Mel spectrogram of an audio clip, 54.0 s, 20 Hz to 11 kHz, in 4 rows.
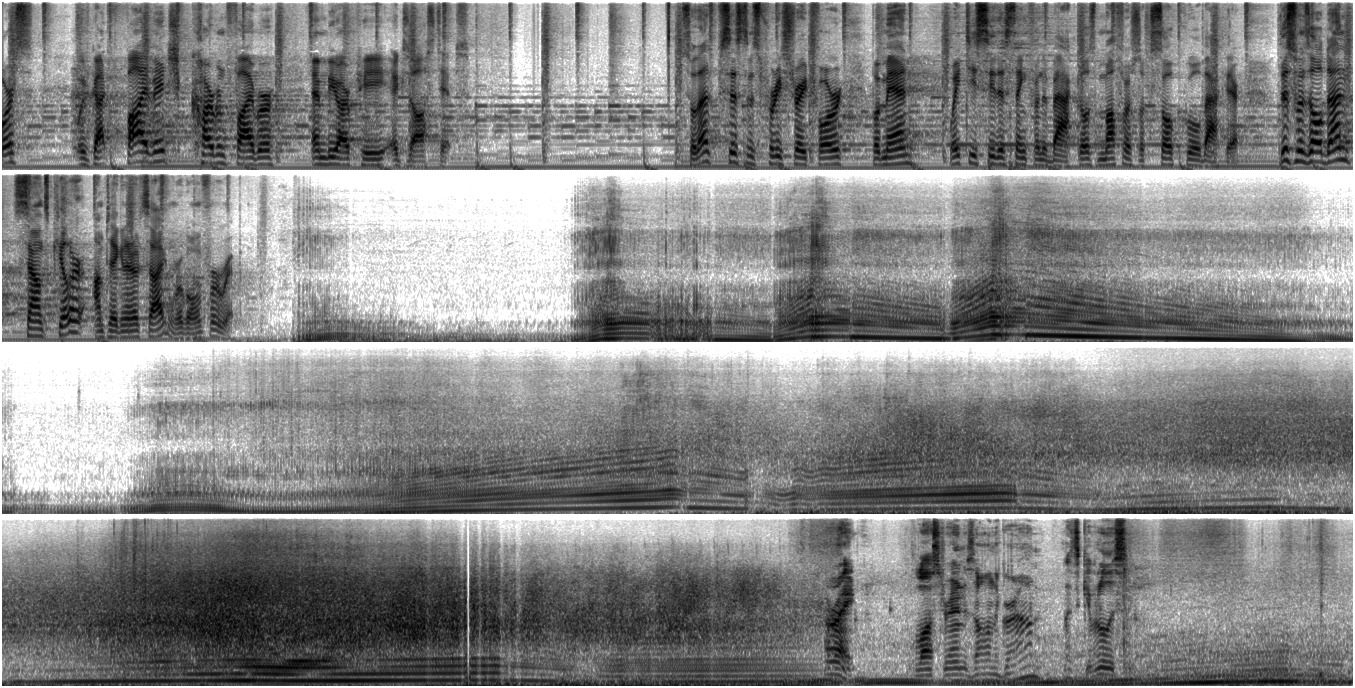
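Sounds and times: car engine revving and accelerating: 19.0 - 54.0
rushing noise: 33.5 - 54.0.

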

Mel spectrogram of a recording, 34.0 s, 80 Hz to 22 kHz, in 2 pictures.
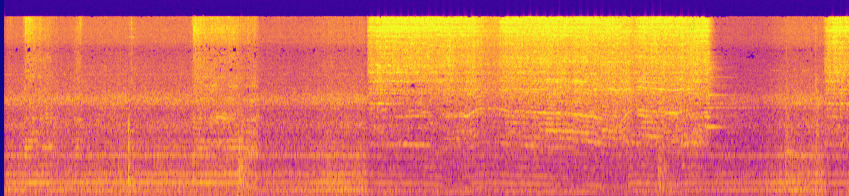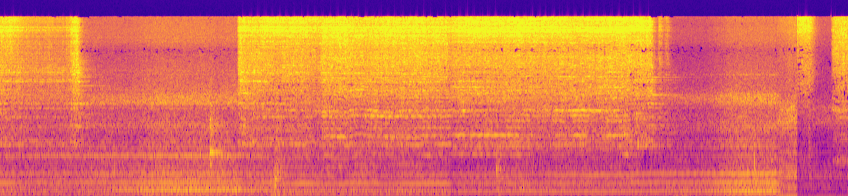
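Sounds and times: table saw cutting wood: 0.1 - 33.9.

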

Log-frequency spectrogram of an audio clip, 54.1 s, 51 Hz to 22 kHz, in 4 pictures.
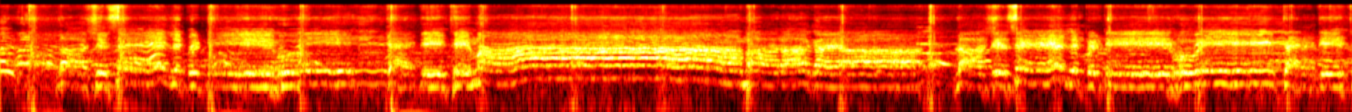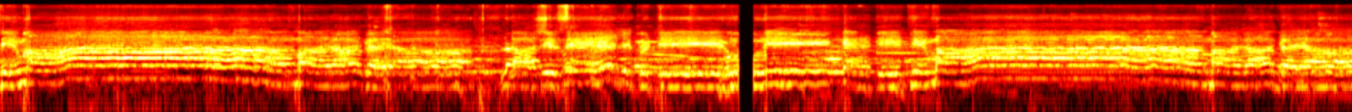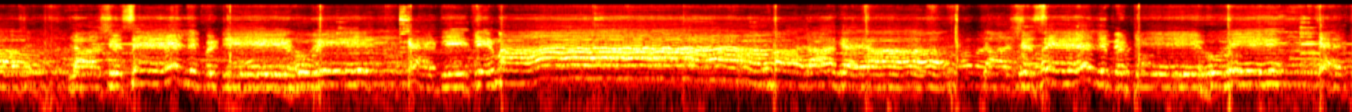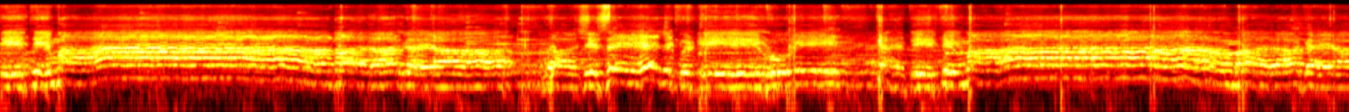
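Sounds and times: men chanting in unison: 0.0 - 54.0
hands slapping chests: 0.1 - 5.0, 7.4 - 10.3.

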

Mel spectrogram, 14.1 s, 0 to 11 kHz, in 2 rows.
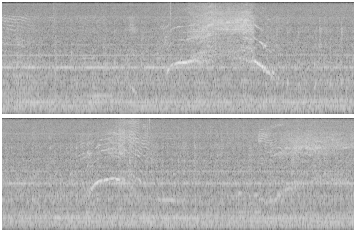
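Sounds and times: airplane cabin rumble: 0.0 - 14.0
baby squealing: 3.2 - 5.6, 8.6 - 10.0.

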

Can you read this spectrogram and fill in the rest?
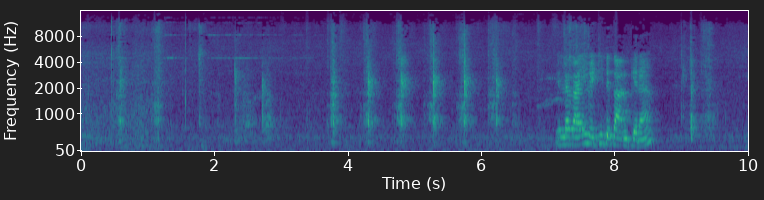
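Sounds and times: knife slicing onion on wooden board: 3.7 - 6.6, 9.1 - 9.6.

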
